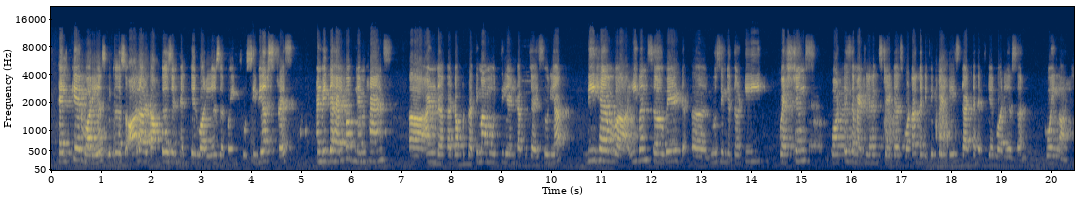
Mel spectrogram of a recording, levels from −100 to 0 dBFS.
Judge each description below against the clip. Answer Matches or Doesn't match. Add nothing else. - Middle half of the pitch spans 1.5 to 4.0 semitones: Doesn't match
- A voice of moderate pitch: Doesn't match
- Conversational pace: Matches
